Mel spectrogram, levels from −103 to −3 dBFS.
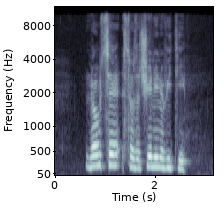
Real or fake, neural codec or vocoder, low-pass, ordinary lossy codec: real; none; 9.9 kHz; none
